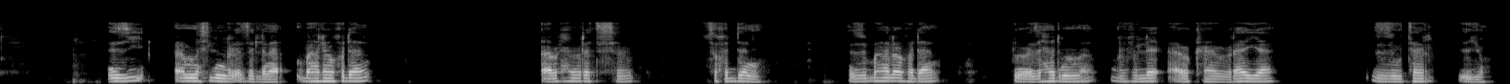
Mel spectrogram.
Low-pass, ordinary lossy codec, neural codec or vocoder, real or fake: 7.2 kHz; AAC, 48 kbps; codec, 16 kHz, 16 kbps, FreqCodec, smaller model; fake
